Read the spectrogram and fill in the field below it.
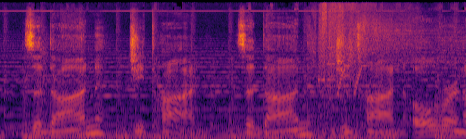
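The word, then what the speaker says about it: Zidane: His name's actually pronounced Zadon. So that that's that's like a lifetime's amount of uh brain retraining I need to do. So Zi D A N E supposed to be pronounced Zadon. Zadon.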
